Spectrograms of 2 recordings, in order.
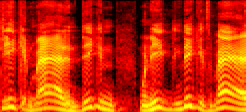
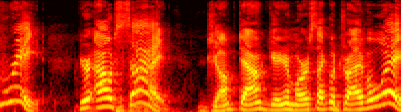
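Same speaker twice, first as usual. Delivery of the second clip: ordinary delivery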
